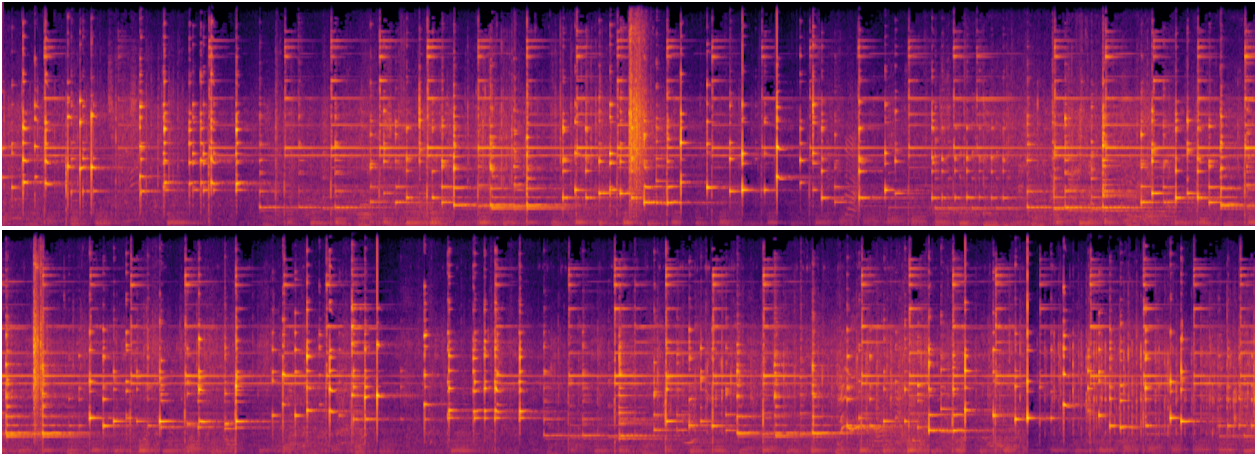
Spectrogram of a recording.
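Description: Glass bottle xylophone, hanging glass bottles of different tunings struck one after another. They play a melody of bright ringing notes whose phrase comes round again about every ten seconds, over lower notes beneath.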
